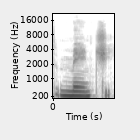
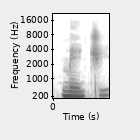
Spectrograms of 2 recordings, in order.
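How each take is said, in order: First: The ending sounds like 'chee'. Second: The ending sounds like 'chee'.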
